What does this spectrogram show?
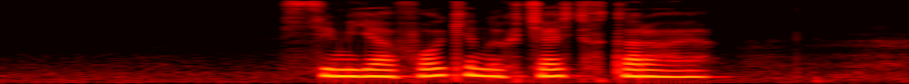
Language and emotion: Russian, neutral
